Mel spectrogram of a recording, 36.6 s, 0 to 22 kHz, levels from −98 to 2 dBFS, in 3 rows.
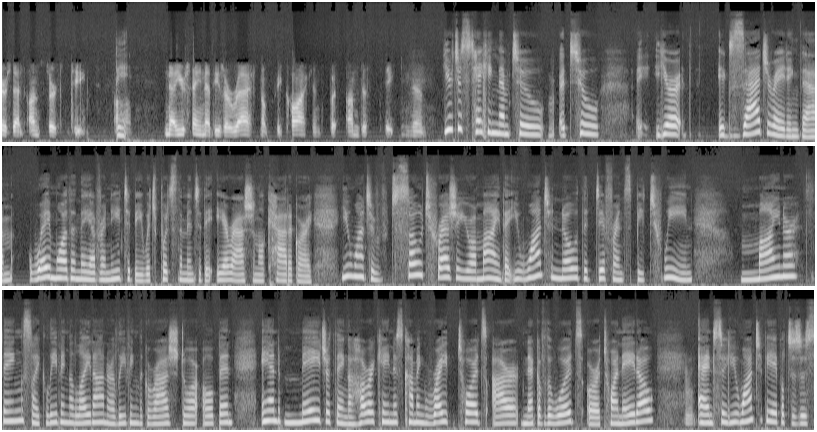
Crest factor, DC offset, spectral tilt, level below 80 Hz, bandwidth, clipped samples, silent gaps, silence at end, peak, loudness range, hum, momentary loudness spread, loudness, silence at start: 14 dB; under 0.1%; -3.5 dB/octave; -44 dBFS; over 20 kHz; under 0.1%; none; 0 s; -2 dBFS; 3 LU; none; 11 LU; -17 LUFS; 0 s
